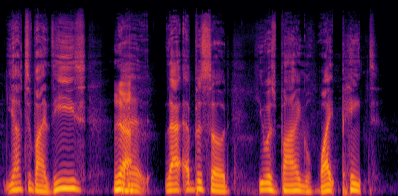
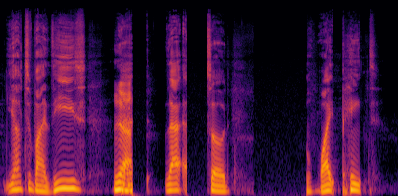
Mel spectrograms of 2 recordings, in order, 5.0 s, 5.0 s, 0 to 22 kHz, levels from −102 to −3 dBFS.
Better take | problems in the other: first | audio cutting out; at 1.5 s, at 2.5 s and at 3 s for 0.5 s

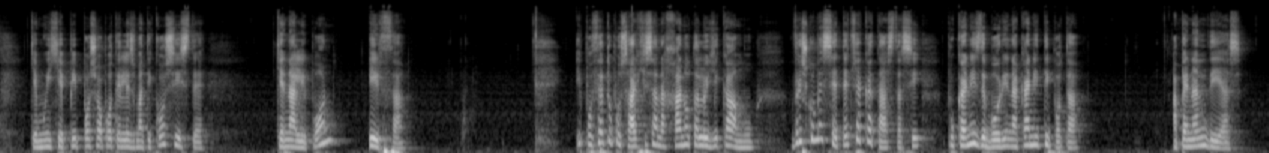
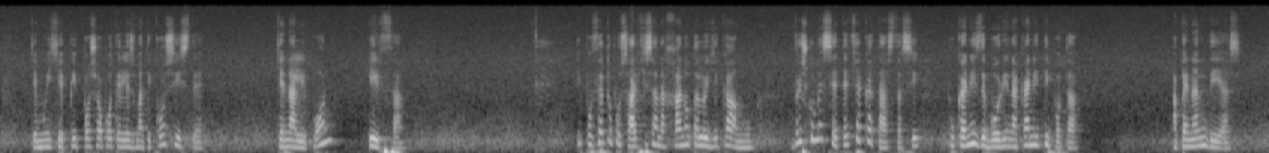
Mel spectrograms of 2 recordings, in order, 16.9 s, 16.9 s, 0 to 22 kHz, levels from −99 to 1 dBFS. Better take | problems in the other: first | hiss; noticeable; throughout; 20 dB below the speech

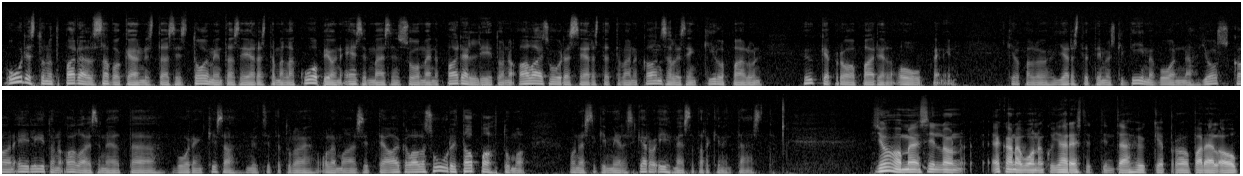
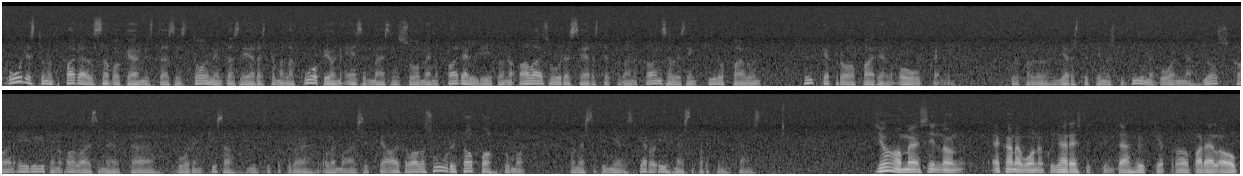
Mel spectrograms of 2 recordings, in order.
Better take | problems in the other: first | hiss; loud; throughout; 5 dB below the speech; faint in the first

